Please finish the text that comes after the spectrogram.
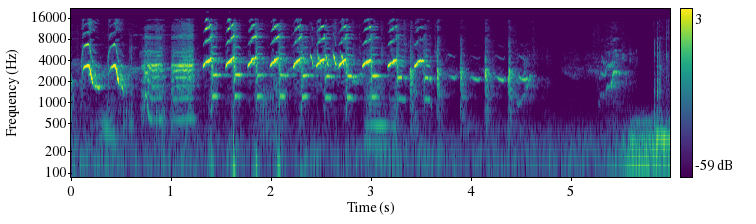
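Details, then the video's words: Nias hill myna song played to set starlings singing: high loud whistled notes repeated about twice a second, slowing and fading after four seconds into quiet. "Kicauan Burung Jalak Akan Bunyi Jika Dengar Kicauan Jalak Nias Suara Unik"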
